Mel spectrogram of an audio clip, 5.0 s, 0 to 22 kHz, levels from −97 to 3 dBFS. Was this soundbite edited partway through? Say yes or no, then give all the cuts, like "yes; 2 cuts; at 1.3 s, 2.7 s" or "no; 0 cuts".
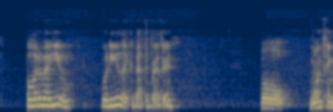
no; 0 cuts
